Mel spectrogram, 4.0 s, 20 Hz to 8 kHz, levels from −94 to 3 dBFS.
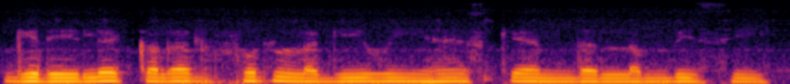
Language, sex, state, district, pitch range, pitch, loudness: Hindi, male, Uttar Pradesh, Lucknow, 125-135 Hz, 130 Hz, -18 LUFS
